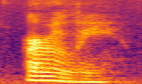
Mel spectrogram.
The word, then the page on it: early: American English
